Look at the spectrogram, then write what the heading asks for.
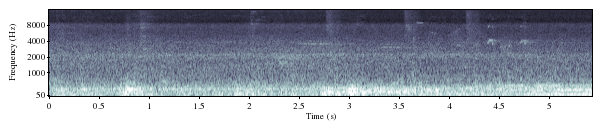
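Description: Suburban electric multiple-unit (EMU) train running along the track, heard from its open doorway: a steady rumble of wheels on rail, joined by a steady low hum about halfway through.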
